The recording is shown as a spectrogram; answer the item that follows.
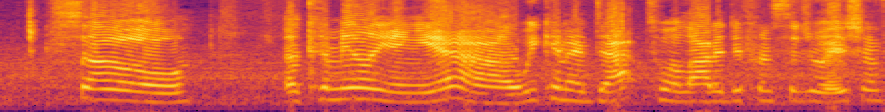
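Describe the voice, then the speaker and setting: Over noticeable background noise, a woman talks loudly at a fairly high pitch with fairly even intonation. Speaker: YouTuber. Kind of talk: casual chat. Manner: soft-spoken; forcing herself to talk louder.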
